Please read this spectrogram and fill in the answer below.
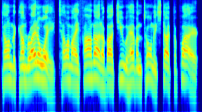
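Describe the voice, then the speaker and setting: A man's voice: high voice, brisk, dry recording, close to an everyday voice. An actor playing a desperate, scheming male murderer in a 1950s radio drama, talking hard and menacing. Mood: frantic.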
